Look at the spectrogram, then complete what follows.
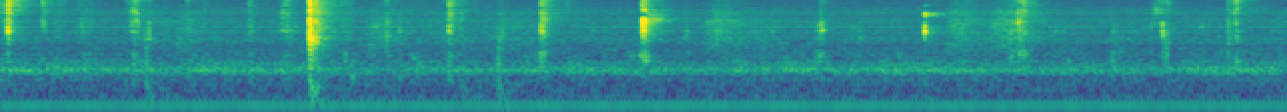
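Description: A person chewing a mouthful of rice and laver: scattered wet mouth clicks and smacks, the sharpest about one and a half seconds in and again about three seconds in, over a steady low hum.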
